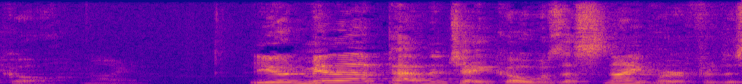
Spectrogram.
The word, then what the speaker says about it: Lyudmila Pavlichenko: could look at this name and try and pronounce it properly. For our last person that history may have forgotten, Right? Lyudmila Pavlichenko. Oh, yeah. Lyudmila Pavlichenko was a sniper for the Soviet Red Army during World War II.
